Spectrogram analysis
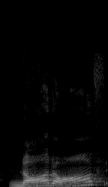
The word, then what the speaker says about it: nod off: Nod off is a phrasal verb, so we'll pronounce it as one word, nod off. So notice I'll take that D sound and I'll connect it on the off, but I have to combine it together.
